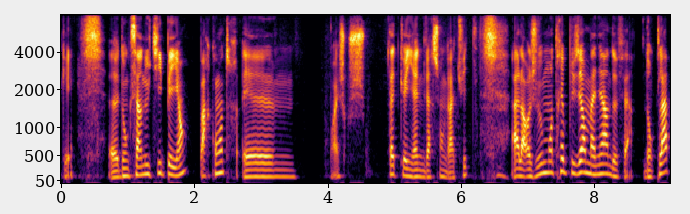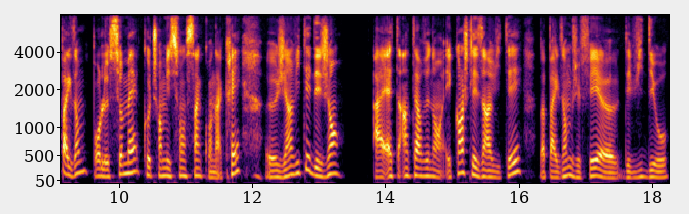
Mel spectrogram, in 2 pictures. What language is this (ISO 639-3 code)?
fra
